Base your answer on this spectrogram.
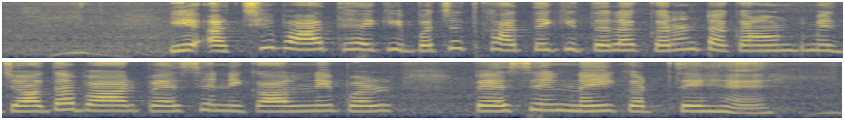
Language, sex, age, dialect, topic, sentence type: Hindi, female, 18-24, Marwari Dhudhari, banking, statement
